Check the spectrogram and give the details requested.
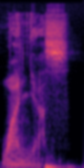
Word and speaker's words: Unas: As you listen, see if you can find Orlando's references to King Unas, which he pronounces as Wanyas.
